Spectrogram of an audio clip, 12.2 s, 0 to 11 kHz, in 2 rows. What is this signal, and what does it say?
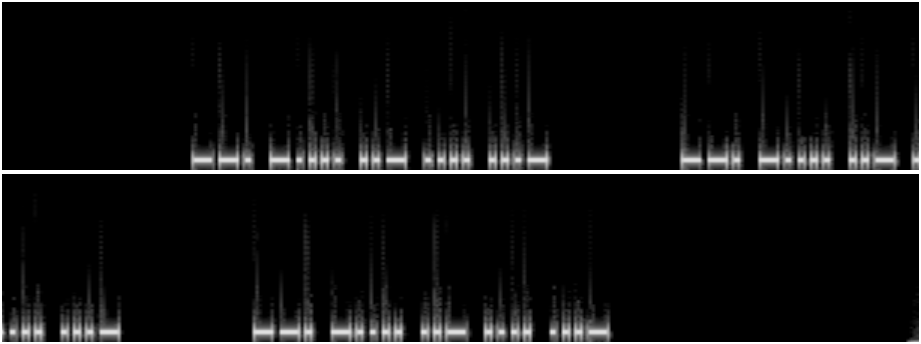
Morse code, heard as a keyed tone, about 28 wpm, 700 Hz. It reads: G6UHV G6UHV G6UHV
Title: DXCC-100 Call Signs - 5 Characters - Repeated 3x - 28wpm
